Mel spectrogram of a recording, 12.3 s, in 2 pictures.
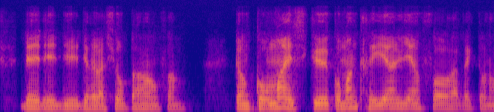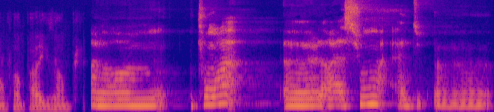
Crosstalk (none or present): none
